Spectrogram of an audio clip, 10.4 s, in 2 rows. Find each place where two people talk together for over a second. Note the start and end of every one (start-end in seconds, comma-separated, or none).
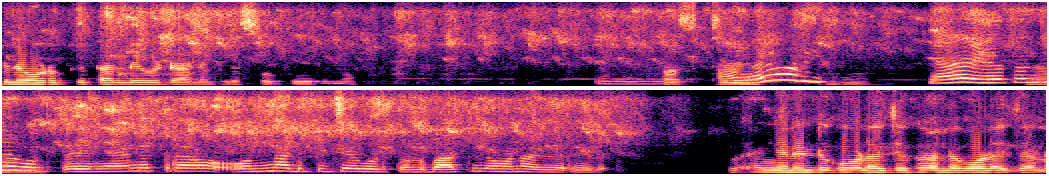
none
